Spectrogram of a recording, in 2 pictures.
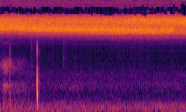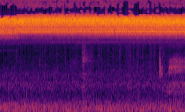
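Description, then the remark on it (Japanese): Cicadas drone in a park on a summer day, a loud, unbroken high-pitched buzz that fills the whole stretch, steady, with one brief click near the start and no voices. “わあセミがうるさいですかしょうがないんですけど。”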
